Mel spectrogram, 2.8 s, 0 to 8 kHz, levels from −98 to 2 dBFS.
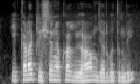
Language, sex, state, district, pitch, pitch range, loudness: Telugu, male, Telangana, Adilabad, 150 Hz, 135-165 Hz, -16 LUFS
